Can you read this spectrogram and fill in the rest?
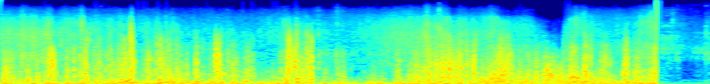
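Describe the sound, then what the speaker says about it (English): Strong wind buffets the microphone on an exposed mountainside about two-thirds of the way to the summit, a loud, continuous roar and rumble that cuts off abruptly near the end. "now it's getting bloody windy up here"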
